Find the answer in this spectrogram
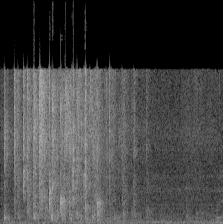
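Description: Brief clapping from a few people, a quick irregular patter of sharp claps that dies away after about two and a half seconds.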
